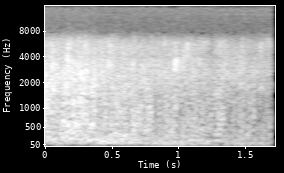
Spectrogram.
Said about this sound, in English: Like the day he was caught in one of those sudden summer storms.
